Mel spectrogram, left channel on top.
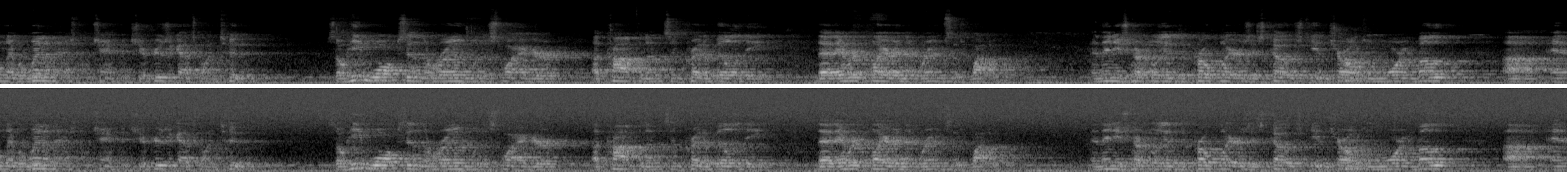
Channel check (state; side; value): noise; right; hiss, 2 dB below the sound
